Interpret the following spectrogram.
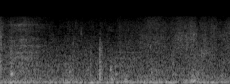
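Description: Vespa scooter's small engine idling with a low, steady rumble, and a light knock about a second in.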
